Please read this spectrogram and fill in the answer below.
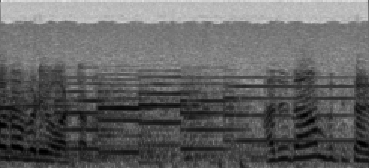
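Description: Film soundtrack song: a voice singing a devotional melody over instrumental accompaniment. The singing breaks about half a second in for a short phrase of held instrumental notes, then comes back near the end.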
